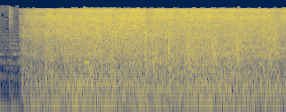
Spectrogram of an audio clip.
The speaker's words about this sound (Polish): zabytkowy pociąg z niemieckim parowozem. Lokomotywa na jednym z peronów stacji Szczecin Główny właśnie wyrusza do Berlina.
